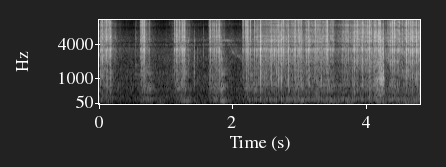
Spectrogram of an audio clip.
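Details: Parkside PESG 120 B3 stick arc welder during a test weld: harsh welding crackle in short bursts with silent gaps as the arc keeps dropping out; arc cutting out.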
